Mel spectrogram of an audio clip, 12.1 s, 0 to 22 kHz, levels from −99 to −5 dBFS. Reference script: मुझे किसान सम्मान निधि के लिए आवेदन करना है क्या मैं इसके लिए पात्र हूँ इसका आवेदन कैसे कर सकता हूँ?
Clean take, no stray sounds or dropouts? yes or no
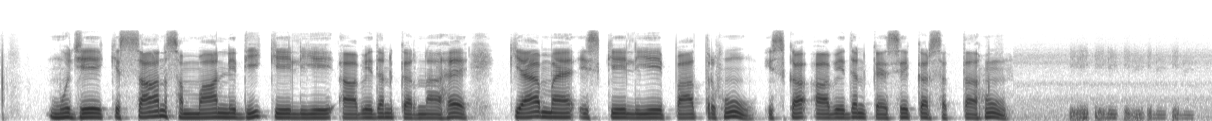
no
